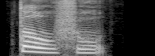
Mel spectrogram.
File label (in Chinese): "豆腐", Chinese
